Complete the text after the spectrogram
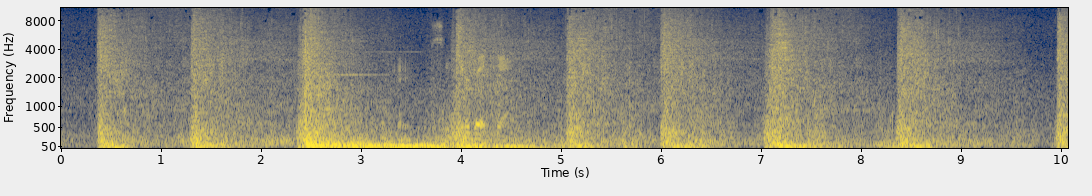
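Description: A huge winged creature screeches and roars.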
